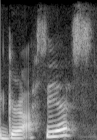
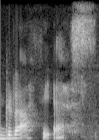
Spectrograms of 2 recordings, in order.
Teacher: So it's more of that th sound. Anytime there's the s sound, if it's a C or a Z, they do the th sound instead.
